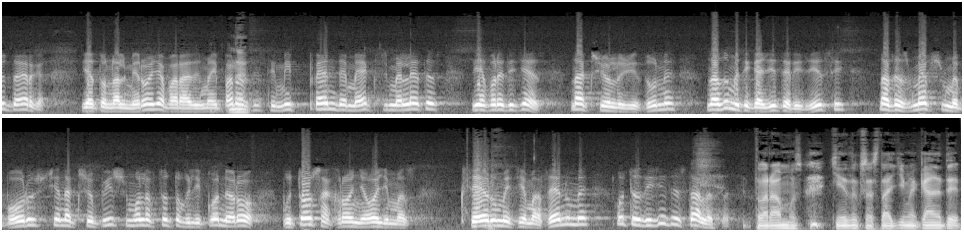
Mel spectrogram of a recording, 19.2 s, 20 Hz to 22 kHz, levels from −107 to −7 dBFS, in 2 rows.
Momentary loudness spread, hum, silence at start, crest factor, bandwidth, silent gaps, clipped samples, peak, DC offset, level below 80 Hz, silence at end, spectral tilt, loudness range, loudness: 9 LU; none; 0 s; 12 dB; 6.6 kHz; none; under 0.1%; 0 dBFS; under 0.1%; -50 dBFS; 0 s; -8 dB/octave; 2 LU; -13 LUFS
